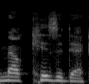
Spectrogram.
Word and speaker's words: Melchizedek: They more like human looking, or like because you've had obviously contact with the Melchizedek.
